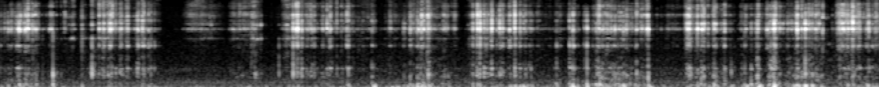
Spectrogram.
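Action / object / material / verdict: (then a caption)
tap / small plastic flower pot / plastic / none. Fingernails tap and scratch the rim and side of a small black embossed plastic flower pot holding soil and a cactus. Quick, crisp clicks and dry scraping run in dense bursts with brief pauses, the sound bright and high with almost no ring or low end.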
